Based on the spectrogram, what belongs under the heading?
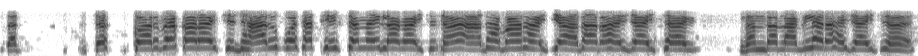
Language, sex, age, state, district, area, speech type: Maithili, female, 18-30, Bihar, Muzaffarpur, rural, conversation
